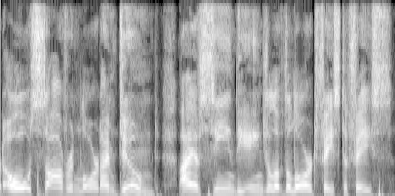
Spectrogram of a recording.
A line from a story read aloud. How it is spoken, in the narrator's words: When Gideon realized that it was the angel of the Lord, he cried out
